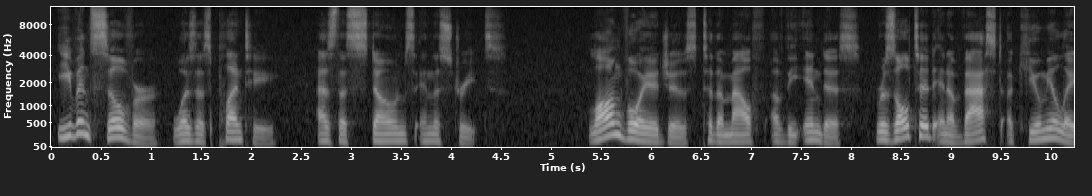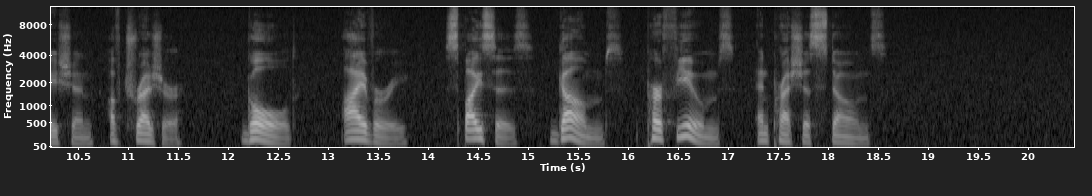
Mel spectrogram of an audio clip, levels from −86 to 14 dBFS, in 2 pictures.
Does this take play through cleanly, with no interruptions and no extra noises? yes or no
yes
